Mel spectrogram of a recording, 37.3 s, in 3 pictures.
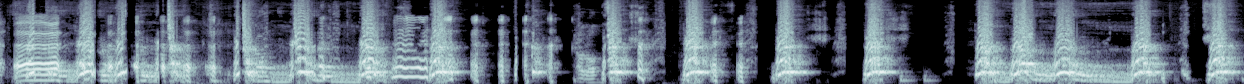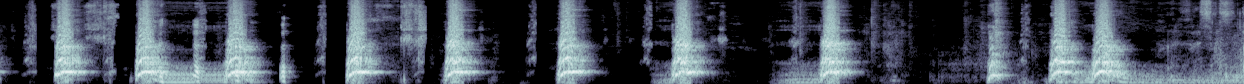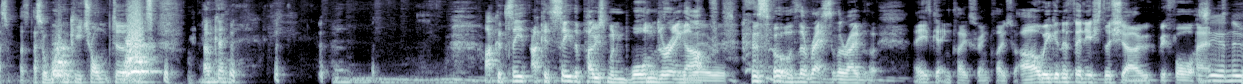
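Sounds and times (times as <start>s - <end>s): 
speech: 0.0s - 4.6s, 25.7s - 27.4s, 29.8s - 37.3s
laughter: 0.0s - 8.5s, 11.6s - 12.2s, 13.3s - 15.4s, 24.2s - 28.8s, 29.4s - 33.9s
dog barking at a knock on the door: 0.8s - 9.1s, 9.8s - 15.3s, 15.9s - 18.5s, 19.1s - 19.7s, 20.6s - 21.1s, 22.3s - 23.8s, 25.3s - 26.6s.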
